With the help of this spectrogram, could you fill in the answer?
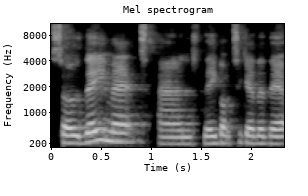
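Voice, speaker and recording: With a British accent, a woman speaks at a medium pitch. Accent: UK. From Zimbabwe. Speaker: author. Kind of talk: interview.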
